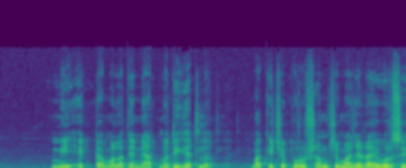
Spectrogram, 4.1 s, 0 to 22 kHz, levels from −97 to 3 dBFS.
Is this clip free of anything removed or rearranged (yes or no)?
yes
